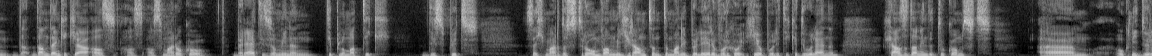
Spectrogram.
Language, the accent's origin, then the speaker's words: Dutch; Belgium; Als ik kijk naar mijn thuisland België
